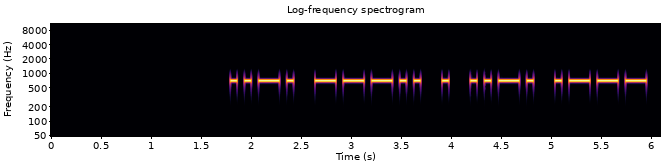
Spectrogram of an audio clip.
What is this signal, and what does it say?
Morse code, heard as a keyed tone, about 17 wpm, 700 Hz. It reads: F8EFJ
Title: DXCC-100 Call Signs - 5 Characters - 17wpm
